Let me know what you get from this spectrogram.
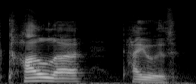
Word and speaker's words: Calatayud: Um, Calatayud is how you say it.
